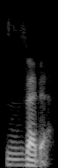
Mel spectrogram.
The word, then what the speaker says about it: Zara: bisnis dan menciptakan efisiensi Zara Bacanya adalah Zada Zada ya bacanya Kun ya ya Zada Z Zada eh mereka melakukan inovasi fashion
